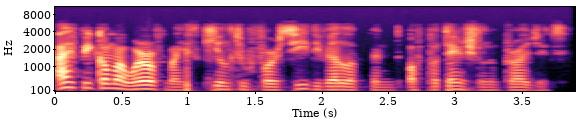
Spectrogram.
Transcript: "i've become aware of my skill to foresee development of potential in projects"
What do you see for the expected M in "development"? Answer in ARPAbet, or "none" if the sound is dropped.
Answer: M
